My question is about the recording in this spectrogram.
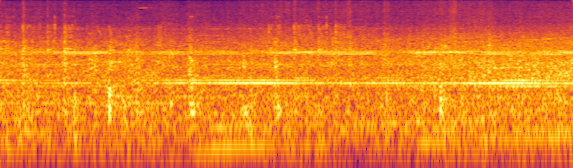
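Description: Railroad passenger coach rolling slowly past on the track, its wheels giving a steady rumble with a thin steady squeal and a few scattered clicks over the rail joints.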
